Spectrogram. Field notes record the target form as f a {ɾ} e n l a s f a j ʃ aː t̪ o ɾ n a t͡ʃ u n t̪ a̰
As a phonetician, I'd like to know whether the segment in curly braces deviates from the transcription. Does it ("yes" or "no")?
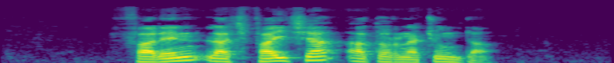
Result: no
